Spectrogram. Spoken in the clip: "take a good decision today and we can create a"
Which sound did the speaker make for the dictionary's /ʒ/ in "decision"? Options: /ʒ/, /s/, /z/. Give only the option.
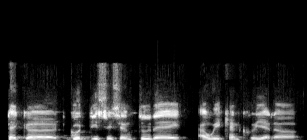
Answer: /s/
